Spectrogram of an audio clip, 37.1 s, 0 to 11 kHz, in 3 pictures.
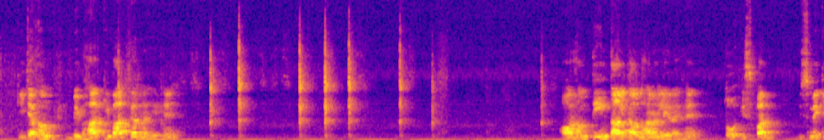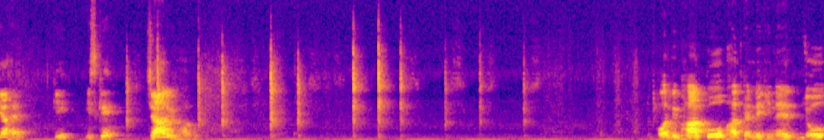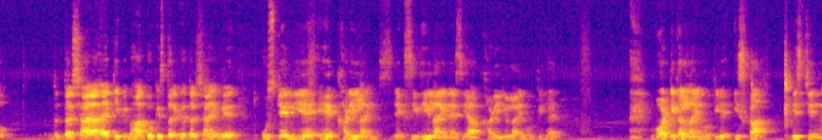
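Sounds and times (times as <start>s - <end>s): pen tip tapping on board: 4.5s - 6.6s.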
